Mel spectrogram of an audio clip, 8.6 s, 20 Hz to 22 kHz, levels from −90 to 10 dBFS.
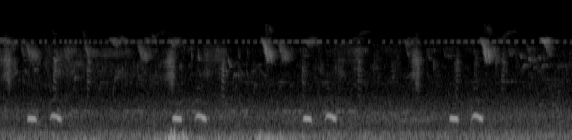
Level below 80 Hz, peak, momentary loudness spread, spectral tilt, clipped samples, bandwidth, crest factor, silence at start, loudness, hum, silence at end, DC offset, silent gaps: -52 dBFS; -24 dBFS; 14 LU; -4.5 dB/octave; under 0.1%; 11.5 kHz; 20 dB; 0 s; -44 LUFS; none; 0 s; under 0.1%; none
